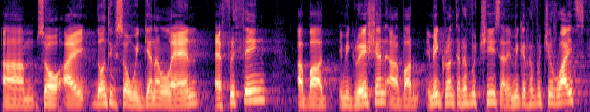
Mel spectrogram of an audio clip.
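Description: Man in his forties from Somalia, workshop facilitator, smooth resonant voice, reverberant room. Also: a little high. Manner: measured, many fillers and restarts. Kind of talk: workshop introduction. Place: community room, indoors.

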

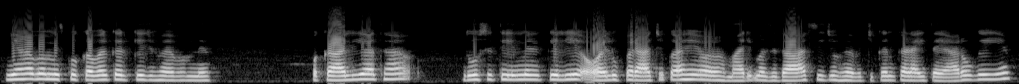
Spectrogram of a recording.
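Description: A woman's voice: mid-range voice, steady tone, normal speed. A woman narrates a cooking video over the footage, friendly and patient. Her mid-range voice runs through each step in a chatty, repetitive home-cook way. The recording sounds a little dull and lo-fi. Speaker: cooking channel host. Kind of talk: voice-over recipe instructions.

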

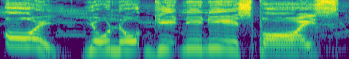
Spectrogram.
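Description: Guy doing an angry chef guard henchman, high voice, slow, parody radio play. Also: lively intonation, darkish tone, faint music behind. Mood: hostile. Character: disgruntled male chef guard, hostile henchman.

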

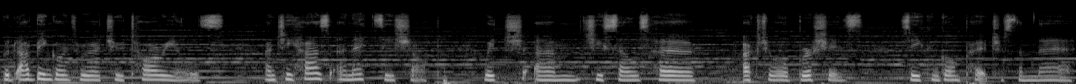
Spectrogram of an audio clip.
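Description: A woman's voice: medium pitch, flat delivery, slow pace, gravelly, over music. A woman who is losing her voice, talking casually and hesitantly through a tutorial voice-over, with many fillers and restarts. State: losing her voice, sore throat. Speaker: vlogger. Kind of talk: casual screen-recorded tutorial. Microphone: voice-over on screen recording.

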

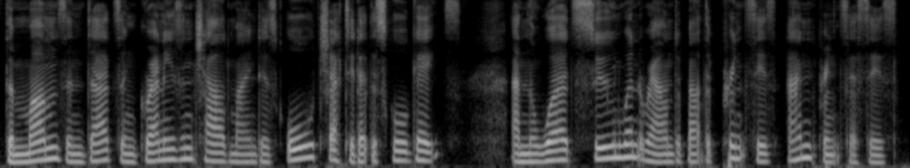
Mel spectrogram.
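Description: A woman narrates a children's storybook as a parent reading aloud. Her voice is low and the sound is dry and close. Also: slow, darkish tone, no room sound.

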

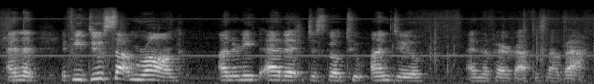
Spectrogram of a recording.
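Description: A young woman patiently teaching word processing at a desk computer, with many pauses and ums, recorded on a 1990s camcorder in a small home office. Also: medium pitch, poor audio. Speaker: computer instructor. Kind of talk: hands-on software tutorial. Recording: 1990s camcorder with faint hiss.

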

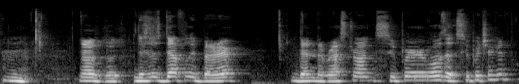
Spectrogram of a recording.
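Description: Higher-voiced young man vlogging over background noise. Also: fast talker. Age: 20s. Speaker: food vlogger. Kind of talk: casual chat and food review. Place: restaurant, home kitchen, car, bedroom. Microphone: camera at arm's length. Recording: noisy handheld camera audio.

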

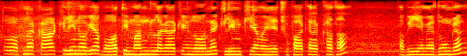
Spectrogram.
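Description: A man's voice: a little high, level tone, normal speed, a little mellow, lo-fi sound. A man from India, a house driver, chatting casually to his viewers while driving and running errands. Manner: chatty, addresses viewers directly. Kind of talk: casual vlog narration. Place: in a car and outdoors in a street. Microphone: handheld phone camera. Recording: noisy phone recording.

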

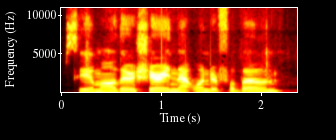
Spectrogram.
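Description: A woman reading a children's picture book aloud as a storyteller, with deliberate, expressive phrasing and emphasized words. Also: mid-range voice, slight background noise.

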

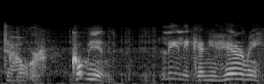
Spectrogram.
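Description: A man's voice: sits high, normal speed, highs cut off, noisy background, lightly acted. An actor playing a reckless, self-sacrificing man at a plane's controls, theatrical and determined, in radio horror drama. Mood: urgent.

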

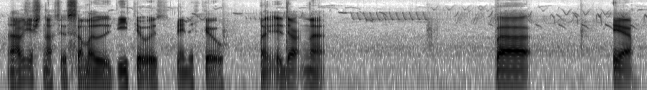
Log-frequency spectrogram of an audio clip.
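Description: Young Scottish gamer, low gravelly voice, blunt and sarcastic rant delivery. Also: male voice, steady tone, normal speed. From Scotland. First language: English. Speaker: gaming YouTuber. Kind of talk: ranting gameplay commentary.

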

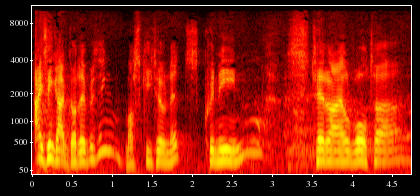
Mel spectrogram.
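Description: An actor playing a naive, eager, polite and bumbling English civil servant in 1960s British radio comedy style. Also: male voice, sits high, big pitch swings, moderate pace, pushed and bright, a little hiss or hum, exaggerated voice. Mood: earnest, fretful.

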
